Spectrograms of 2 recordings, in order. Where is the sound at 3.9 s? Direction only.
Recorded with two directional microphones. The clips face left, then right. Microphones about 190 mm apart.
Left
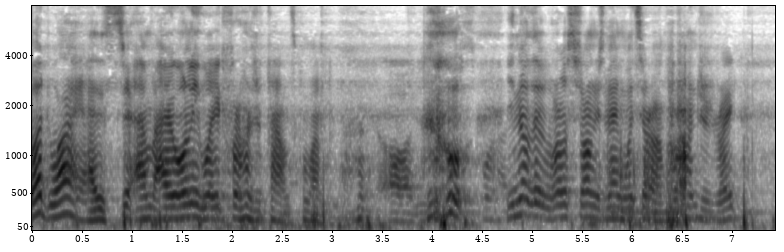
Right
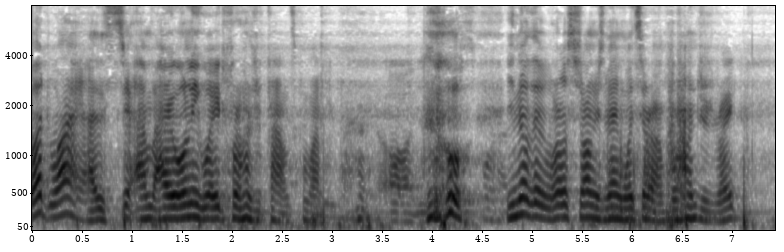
15° right (ahead or behind).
